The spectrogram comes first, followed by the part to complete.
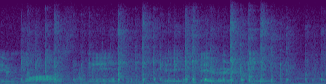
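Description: Computer keyboard typing: a quick, uneven run of key clicks as a sentence is typed, with a man's voice, unclear in words, running over it.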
